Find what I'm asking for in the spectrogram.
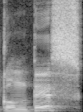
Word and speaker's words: Contés: mi nombre es Miguel Contés, con acento en la E, y nos vemos la próxima.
